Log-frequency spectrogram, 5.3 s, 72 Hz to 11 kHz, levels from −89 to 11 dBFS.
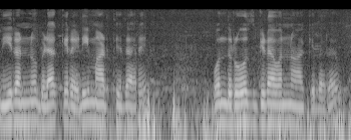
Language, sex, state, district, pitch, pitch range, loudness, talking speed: Kannada, male, Karnataka, Raichur, 130 Hz, 120-135 Hz, -17 LUFS, 100 wpm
